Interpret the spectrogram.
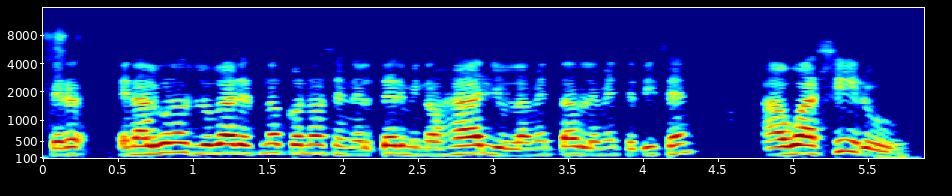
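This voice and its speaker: Fairly high-voiced man teaching a class. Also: steady tone, normal speed, no echo. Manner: explanatory, checks in with listeners often; switches between two languages while teaching. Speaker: translation course instructor. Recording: dull dry lo-fi audio.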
